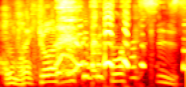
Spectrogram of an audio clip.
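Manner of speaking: high squeal through laughter; laughing. Real, not acted. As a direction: shriek with laughter. Laughing at glasses.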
